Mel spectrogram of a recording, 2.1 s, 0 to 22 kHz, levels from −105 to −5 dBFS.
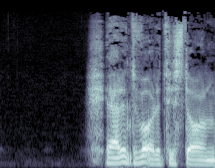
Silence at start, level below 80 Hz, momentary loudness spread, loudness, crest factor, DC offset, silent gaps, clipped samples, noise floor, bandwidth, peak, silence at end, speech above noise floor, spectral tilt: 0.9 s; -56 dBFS; 8 LU; -16 LUFS; 18 dB; under 0.1%; none; under 0.1%; -74 dBFS; 16.5 kHz; 0 dBFS; 0 s; 59 dB; -3.5 dB/octave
